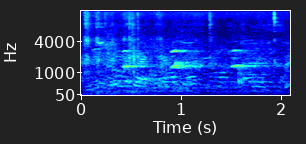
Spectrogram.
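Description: A dog whining in three short, high whimpers about half a second apart, over a murmur of distant voices.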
